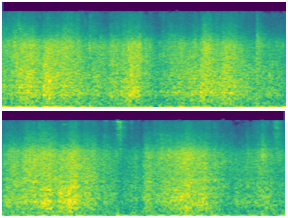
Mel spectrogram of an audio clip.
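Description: A rushing hiss of noise that swells and fades about once a second, with no clear tone or rhythm.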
